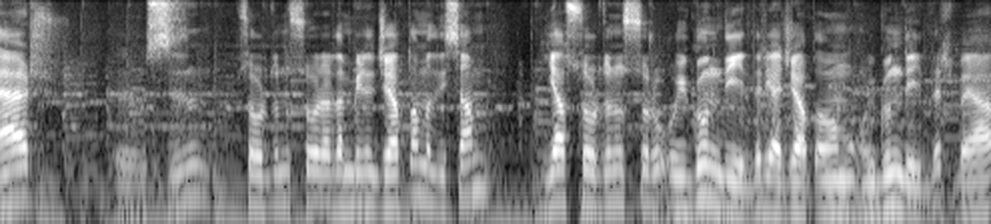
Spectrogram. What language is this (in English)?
Turkish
